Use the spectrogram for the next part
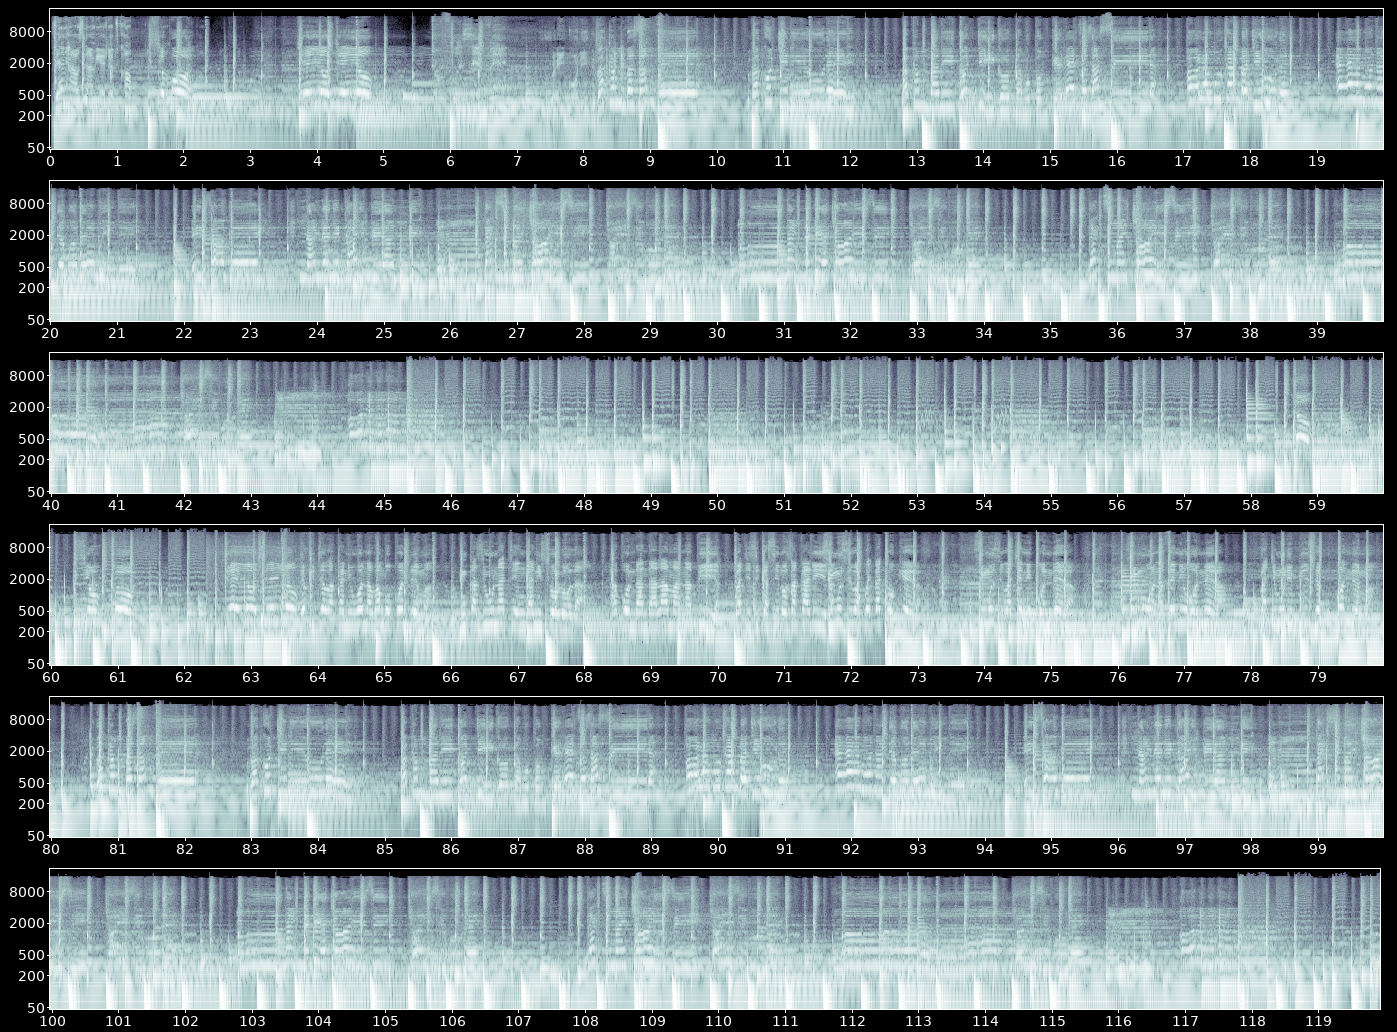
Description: heartfelt love anthem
